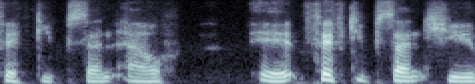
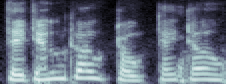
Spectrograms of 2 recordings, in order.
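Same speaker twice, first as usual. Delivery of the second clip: exaggerated Scouse accent, loud, high, belted out; 7 semitones higher, 5 dB louder than usual. Joking about how someone will read the book aloud, doing a Three Scousers Scouse accent. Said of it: "the Three Scousers on Harry Enfield".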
